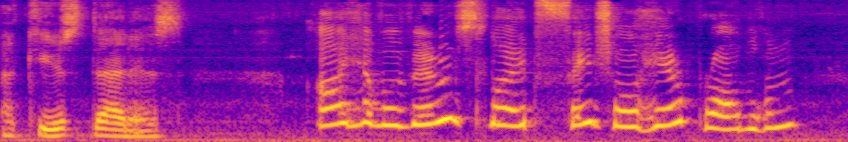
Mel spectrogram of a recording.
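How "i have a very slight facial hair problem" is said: very high-pitched, put-on, ladylike woman's voice. A disguised man answers the children's accusation: high-pitched reply. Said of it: "was the high-pitched reply".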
